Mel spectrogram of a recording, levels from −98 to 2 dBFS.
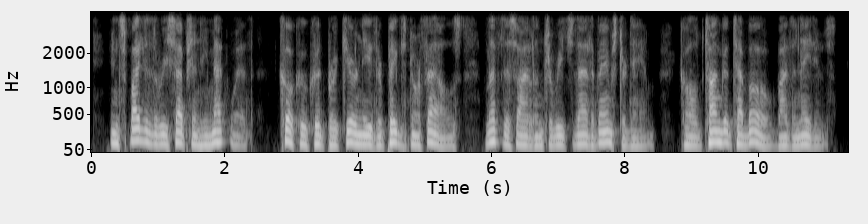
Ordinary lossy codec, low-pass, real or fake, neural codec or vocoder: Opus, 64 kbps; 3.6 kHz; fake; vocoder, 22.05 kHz, 80 mel bands, Vocos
